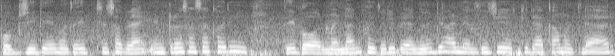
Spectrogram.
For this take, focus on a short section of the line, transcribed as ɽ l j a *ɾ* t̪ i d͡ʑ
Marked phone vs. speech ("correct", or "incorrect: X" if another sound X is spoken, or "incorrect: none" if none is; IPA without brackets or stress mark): incorrect: l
